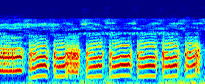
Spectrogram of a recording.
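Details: Wild red junglefowl hen calling for a mate, giving loud nasal harmonic calls in a fast regular series, each note bending slightly upward, roughly three per second, with a steady high hum behind.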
